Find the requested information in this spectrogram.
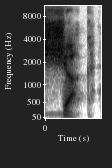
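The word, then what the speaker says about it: Shough: uh some steam and I've always mispronounced his name it's shook Tyler shook shook really I would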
